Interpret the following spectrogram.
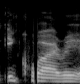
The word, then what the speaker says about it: inquiry: He got a quick reply to his inquiry. How many syllables do we have here? Inquiry. 3 syllables. Three syllables. Teacher, Good. three Yes. syllables. Yes. What's the stressed syllable? The second Why? Second syllable. Yes.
